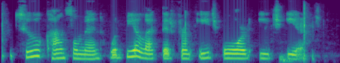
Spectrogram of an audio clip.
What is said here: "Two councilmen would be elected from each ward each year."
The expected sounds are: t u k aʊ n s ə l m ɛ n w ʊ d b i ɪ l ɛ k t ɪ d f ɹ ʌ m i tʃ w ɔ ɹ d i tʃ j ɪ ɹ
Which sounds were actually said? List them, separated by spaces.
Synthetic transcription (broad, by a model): t u k aʊ n s l m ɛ n w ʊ d b i ɪ l ɛ k t ɪ d f ɹ ʌ m i tʃ w ɔ ɹ d i tʃ j ɪ ɹ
